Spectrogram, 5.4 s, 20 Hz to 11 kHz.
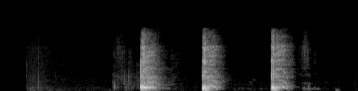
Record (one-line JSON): {"three_cough_length": "5.4 s", "three_cough_amplitude": 27958, "three_cough_signal_mean_std_ratio": 0.26, "survey_phase": "alpha (2021-03-01 to 2021-08-12)", "age": "45-64", "gender": "Male", "wearing_mask": "No", "symptom_cough_any": true, "symptom_diarrhoea": true, "smoker_status": "Never smoked", "respiratory_condition_asthma": false, "respiratory_condition_other": false, "recruitment_source": "Test and Trace", "submission_delay": "2 days", "covid_test_result": "Positive", "covid_test_method": "ePCR"}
